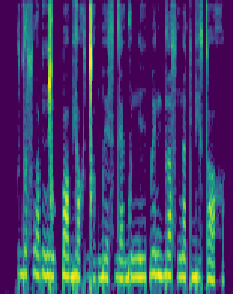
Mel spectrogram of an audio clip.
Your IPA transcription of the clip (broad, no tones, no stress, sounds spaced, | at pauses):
d u s ðˤ o b ŋ͡ǀ u k͡p ɒ b j ɒ x ɡ͡ǀ ɒ ɡ͡b e s d æ ɡ u n i ɓ e n bʲ ɒ sˤ n i t bʲ o t ɒ x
